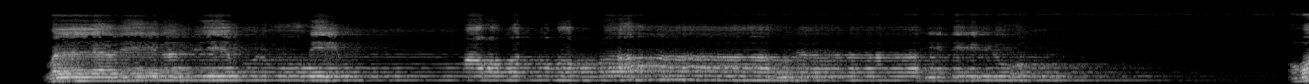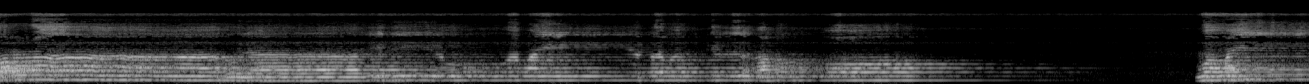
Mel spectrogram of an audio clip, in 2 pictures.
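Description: A man reciting the Quran in Arabic in a slow, melodic chanted style. The recitation comes in two long held phrases of about ten seconds each, separated by a breath pause, with a third phrase beginning near the end.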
